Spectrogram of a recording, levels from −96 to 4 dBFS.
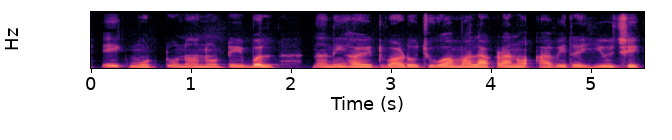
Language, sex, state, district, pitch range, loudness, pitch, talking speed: Gujarati, female, Gujarat, Valsad, 155-175 Hz, -19 LUFS, 165 Hz, 130 wpm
